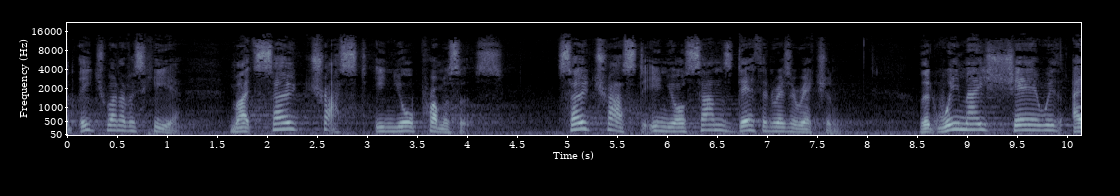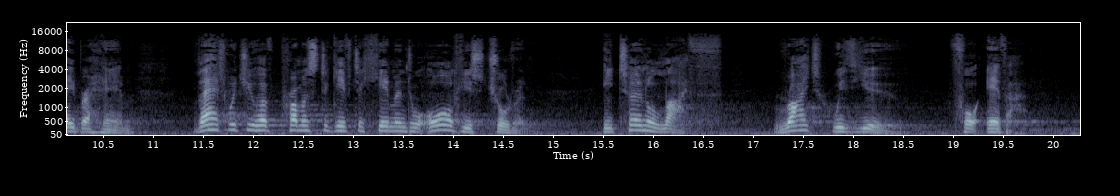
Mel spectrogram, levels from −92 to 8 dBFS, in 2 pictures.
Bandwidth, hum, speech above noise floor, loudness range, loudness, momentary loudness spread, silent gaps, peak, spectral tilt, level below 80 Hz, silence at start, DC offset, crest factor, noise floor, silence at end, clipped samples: 15 kHz; none; 27 dB; 3 LU; -32 LUFS; 14 LU; none; -12 dBFS; -4.5 dB/octave; -56 dBFS; 0 s; under 0.1%; 22 dB; -58 dBFS; 0 s; under 0.1%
